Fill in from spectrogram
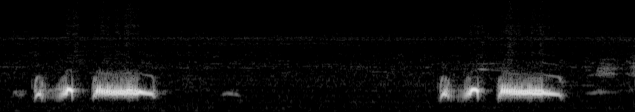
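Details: Decoy spotted dove cooing to lure wild doves: two short low hoots followed by a longer rolling coo, the phrase given twice about three seconds apart, clean and close.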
